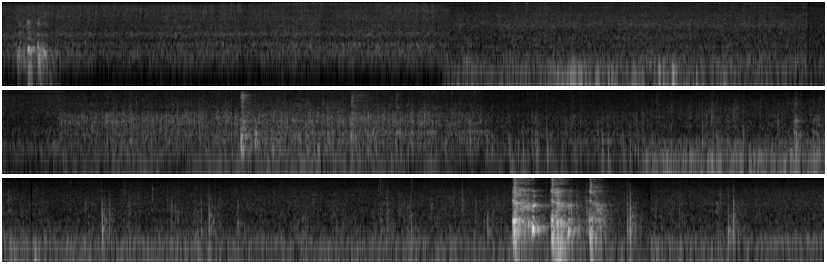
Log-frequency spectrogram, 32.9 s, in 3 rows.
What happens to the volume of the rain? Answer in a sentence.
The volume of the rain stays about the same.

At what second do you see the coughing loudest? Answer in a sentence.
The volume of the coughing peaks at 29 seconds.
